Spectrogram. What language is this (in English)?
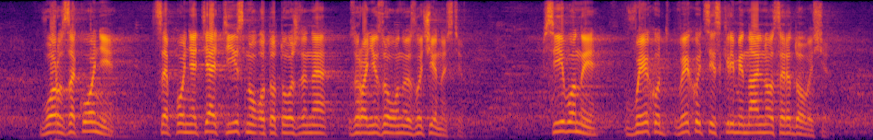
Ukrainian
